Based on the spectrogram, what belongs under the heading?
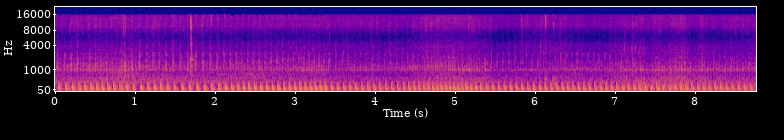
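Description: Royal Enfield Classic 500's single-cylinder engine running as the motorcycle is ridden along at low speed, its exhaust beating in an even, rapid pulse that swells a little around the middle.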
